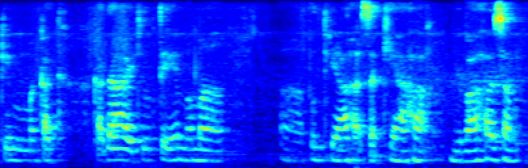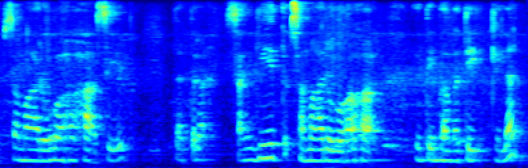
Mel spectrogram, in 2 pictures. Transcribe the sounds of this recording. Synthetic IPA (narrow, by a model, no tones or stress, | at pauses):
kimɐkɐd̪ | kɐd̪aːjɐt̪ut̪eːmɐmɐ | put̪ɾjaːɦɐ̆sɐkʰjaːɦɐʋiʋaːɦɐsɐsɐmaːɾoːʋɐɦɐɦaːsiːt̪ | t̪ɐt̪ɾɐsɐŋɡiːt̪sɐmaːɾuːɦɐɦɐit̪ibʱɐʋɐt̪ikilɐ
